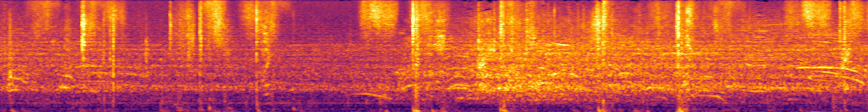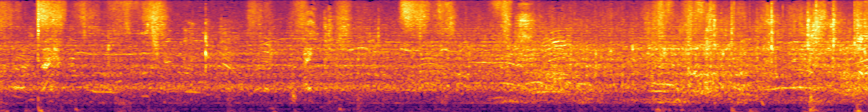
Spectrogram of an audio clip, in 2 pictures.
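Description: Punches thud in quick, sharp hits.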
